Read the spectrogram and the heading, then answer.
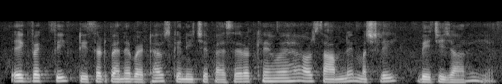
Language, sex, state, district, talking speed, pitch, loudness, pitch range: Hindi, male, Uttar Pradesh, Lalitpur, 240 wpm, 135 Hz, -18 LUFS, 120-150 Hz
